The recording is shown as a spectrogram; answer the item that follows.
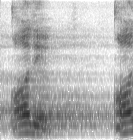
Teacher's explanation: دال میں قلقلہ قد دیکھیے آواز ٹکرا رہی ہے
